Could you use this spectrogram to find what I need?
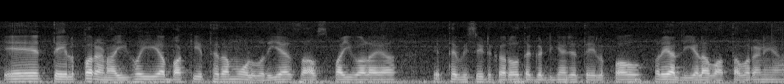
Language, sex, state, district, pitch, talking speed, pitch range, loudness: Punjabi, male, Punjab, Kapurthala, 115 Hz, 205 wpm, 110-120 Hz, -18 LUFS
